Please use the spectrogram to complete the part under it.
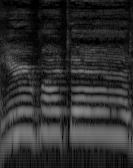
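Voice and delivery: high, slow, drawn-out plea; mock high wail of a betrayed son; high pleading. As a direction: beg him with a high stretched voice. Son pleading as he's shut out.

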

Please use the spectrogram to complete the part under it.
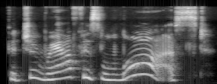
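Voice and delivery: high, slow teary wail; lightly voiced sobbing girl. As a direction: wail it through tears. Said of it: "sobbed Dana".

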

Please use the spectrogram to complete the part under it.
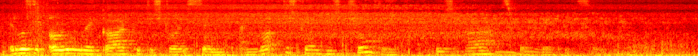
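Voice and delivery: ordinary delivery, nothing marked

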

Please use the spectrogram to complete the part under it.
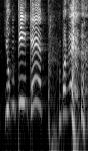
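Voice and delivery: sudden shout across the bus, high and loud. Retold or imitated. Passenger on a bus yelling at a distracted seatmate, loud shout. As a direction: yell for the ticket to be passed. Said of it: "ang lakas na ng boses ko".

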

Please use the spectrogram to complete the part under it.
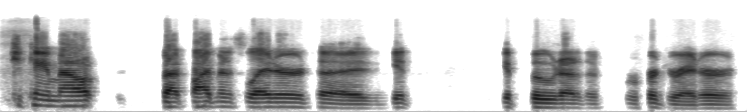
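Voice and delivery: ordinary talk

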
